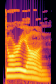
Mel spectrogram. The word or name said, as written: Dorion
